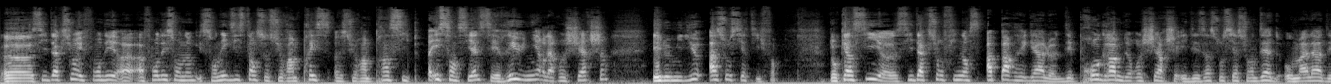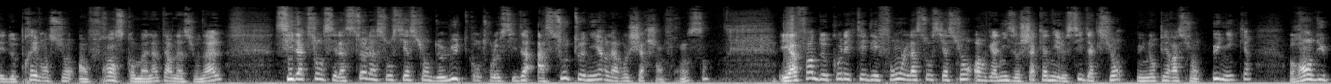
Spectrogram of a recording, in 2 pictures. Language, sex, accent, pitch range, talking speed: French, male, French, 145-210 Hz, 185 wpm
